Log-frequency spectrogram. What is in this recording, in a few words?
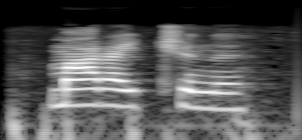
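"марайтчыны", Komi, female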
